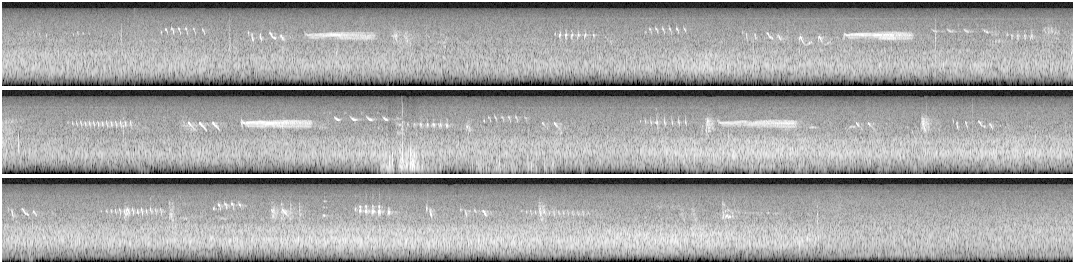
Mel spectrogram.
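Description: Small birds singing in short repeated chirping phrases over a steady outdoor wind hiss. About halfway through there is a brief low thump, the loudest sound here.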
